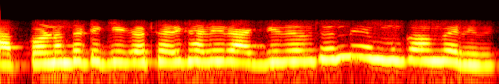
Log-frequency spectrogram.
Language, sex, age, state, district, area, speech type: Odia, female, 18-30, Odisha, Kendujhar, urban, conversation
